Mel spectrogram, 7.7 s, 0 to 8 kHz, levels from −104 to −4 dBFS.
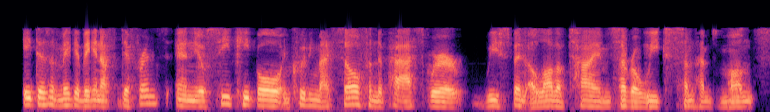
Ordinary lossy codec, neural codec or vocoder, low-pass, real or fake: AAC, 16 kbps; codec, 16 kHz, 0.5 kbps, X-Codec, HuBERT features, trained on LibriSpeech; 7.2 kHz; fake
